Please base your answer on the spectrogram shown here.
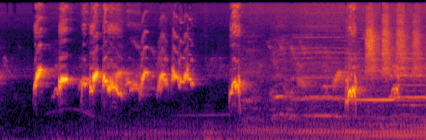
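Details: Singing duel between a caged red-whiskered bulbul and a phone playback under mild sun: a quick run of warbled, bubbly notes, then a lone note, a steady tone and some background noise.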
